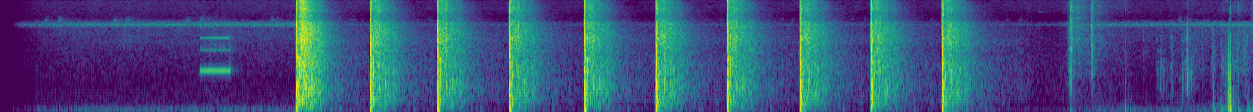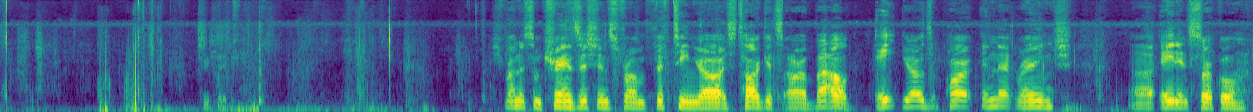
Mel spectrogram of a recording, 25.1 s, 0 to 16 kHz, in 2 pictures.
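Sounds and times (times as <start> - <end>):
short electronic beep: 2.0 - 2.4
pistol shots: 3.0 - 9.9.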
